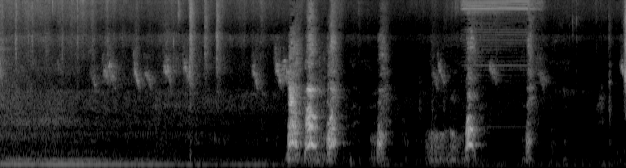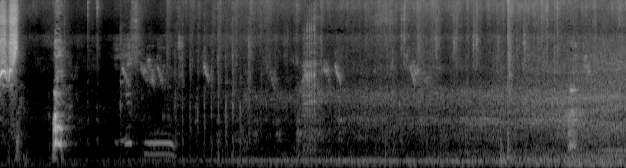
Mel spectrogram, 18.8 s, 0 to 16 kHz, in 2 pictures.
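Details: Labrador Retriever Lilly, a mother dog leading her 2020 E-litter puppies through a garden. Sharp barks come in an uneven burst of about eight over six seconds, then a steady low hum and faint rustling.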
